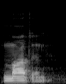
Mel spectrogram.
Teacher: Like with Queen Victoria, the vowel in marvel is a bit fronted, marvel, and the got vowel is distinctly unrounded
